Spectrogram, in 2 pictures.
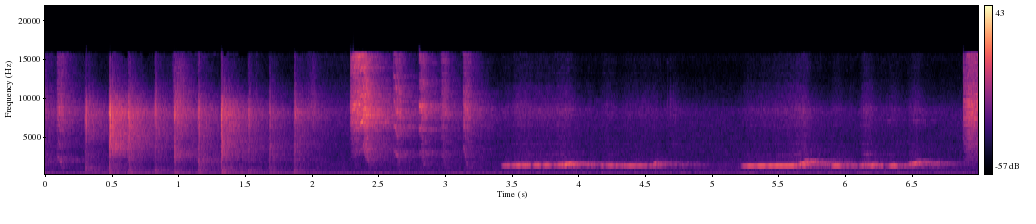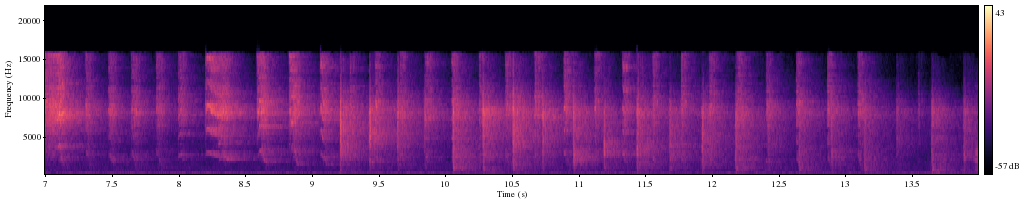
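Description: Short whistled notes, each sliding up at the end, from a person whistling to call a dog back, about a third of the way in. Around them run many quick clicks or taps, coming thick and fast in the second half, over a steady low hum.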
